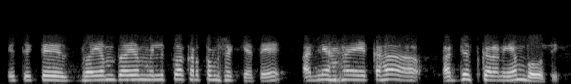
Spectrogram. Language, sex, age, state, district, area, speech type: Sanskrit, male, 18-30, Karnataka, Dakshina Kannada, rural, conversation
